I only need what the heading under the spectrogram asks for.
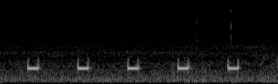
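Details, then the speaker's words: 2012 Chevrolet Traverse AWD LT reversing close to an object after the parking sensors were recalibrated and reset: six short, even mid-pitch beeps about two per second; normal ultrasonic rear park assist. "and you can see how close I am to it that's the parking sensor there"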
